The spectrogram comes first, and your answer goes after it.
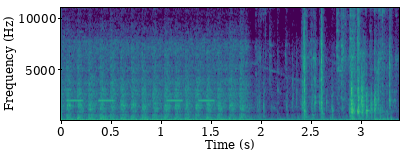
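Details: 2004 Mitsubishi Montero cranking, no start: starter spins the engine at a steady, even pace of about three turns a second but it never catches and stops; spark confirmed by timing light flashing, so no fuel getting through.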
